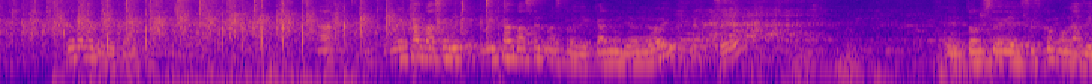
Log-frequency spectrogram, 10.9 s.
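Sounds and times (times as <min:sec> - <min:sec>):
audience applause: 0:00.0 - 0:05.6
speech: 0:00.7 - 0:01.9, 0:03.2 - 0:07.6, 0:09.5 - 0:10.9
laughter: 0:06.6 - 0:08.5.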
